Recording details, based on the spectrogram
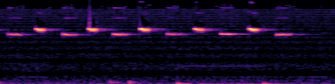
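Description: A great tit repeats a bright two-note phrase, high then slightly lower, about two per second, over a low background rumble.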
